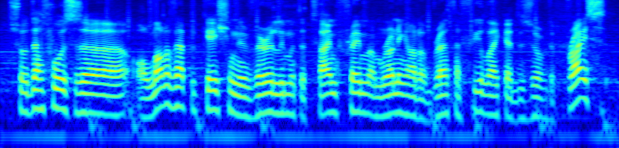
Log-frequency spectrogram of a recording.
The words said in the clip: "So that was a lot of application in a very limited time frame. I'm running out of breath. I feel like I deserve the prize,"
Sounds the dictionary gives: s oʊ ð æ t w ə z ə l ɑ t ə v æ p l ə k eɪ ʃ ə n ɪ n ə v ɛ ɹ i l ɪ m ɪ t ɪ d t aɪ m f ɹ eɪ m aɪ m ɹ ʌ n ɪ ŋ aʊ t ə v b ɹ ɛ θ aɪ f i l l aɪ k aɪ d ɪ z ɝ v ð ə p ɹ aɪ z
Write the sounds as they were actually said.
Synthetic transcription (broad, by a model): s oʊ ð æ t w ə z ə l ɑ t ə v æ p l ə k eɪ ʃ ə n ɪ n ə v ɛ ɹ i l ɪ m ɪ t ɪ d t aɪ m f ɹ eɪ m aɪ m ɹ ʌ n ɪ ŋ aʊ t ə v b ɹ ɛ θ aɪ f i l l aɪ k aɪ d ɪ z ɝ v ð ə p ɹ aɪ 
